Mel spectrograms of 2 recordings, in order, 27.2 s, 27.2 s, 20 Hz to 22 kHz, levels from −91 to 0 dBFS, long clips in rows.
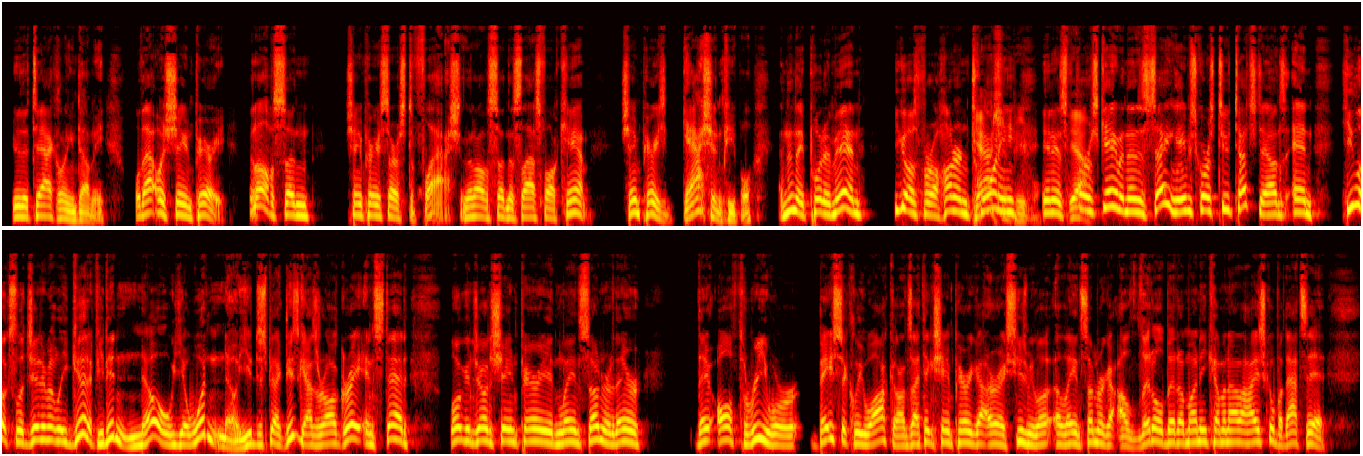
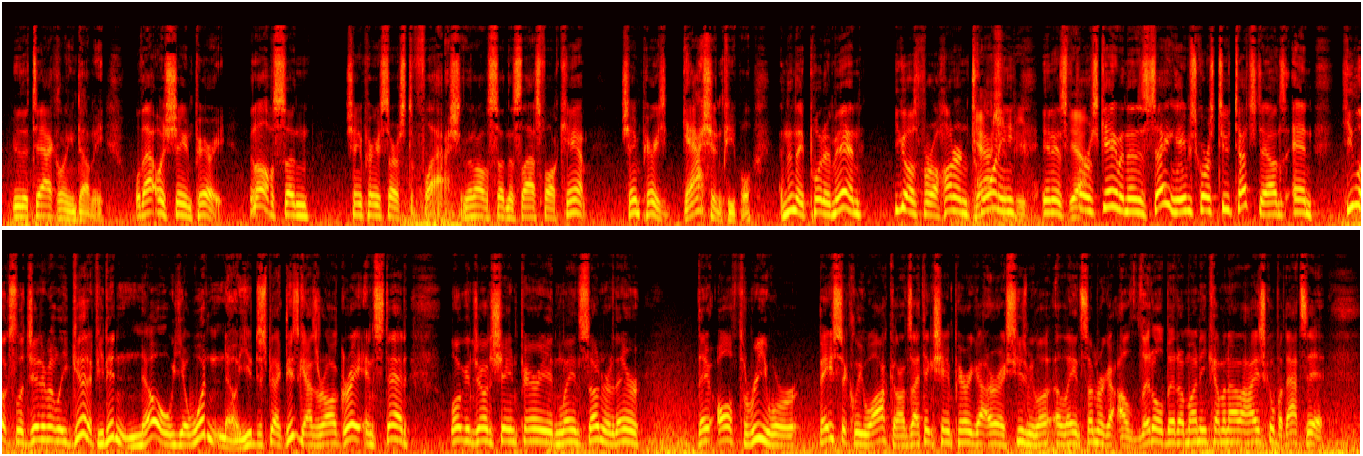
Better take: first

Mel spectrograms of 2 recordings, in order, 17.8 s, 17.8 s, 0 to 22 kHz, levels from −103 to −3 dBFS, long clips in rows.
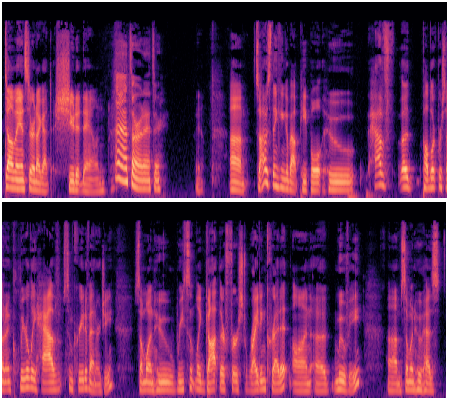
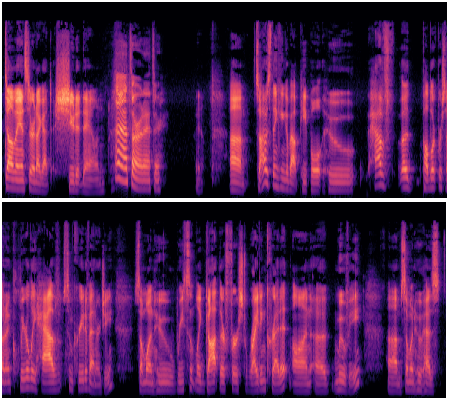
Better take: first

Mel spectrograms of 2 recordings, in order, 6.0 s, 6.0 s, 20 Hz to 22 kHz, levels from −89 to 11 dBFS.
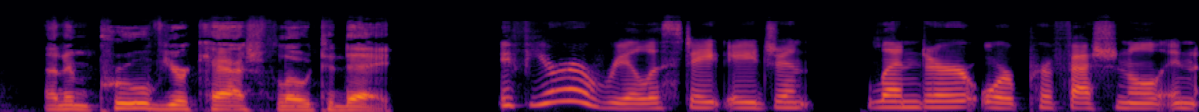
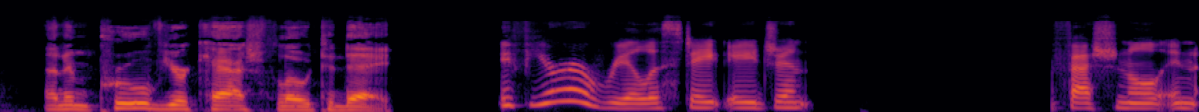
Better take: first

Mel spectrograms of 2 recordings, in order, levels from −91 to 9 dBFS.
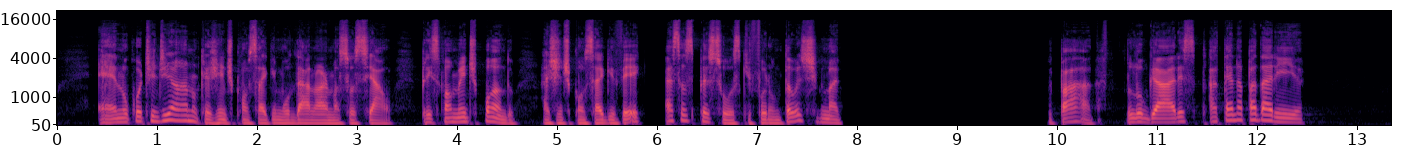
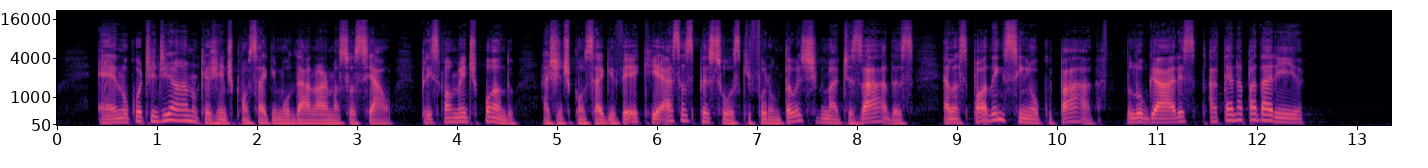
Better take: second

